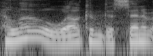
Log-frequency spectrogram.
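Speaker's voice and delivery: snobbish, quiet public-radio tone. Joking about how they'll introduce the other speaker next time, snooty NPR radio voice. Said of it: "snooty N P R radio, like public radio".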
